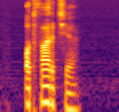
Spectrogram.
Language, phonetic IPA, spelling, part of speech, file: Polish, [ɔtˈfarʲt͡ɕɛ], otwarcie, adverb / noun, Pl-otwarcie.ogg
